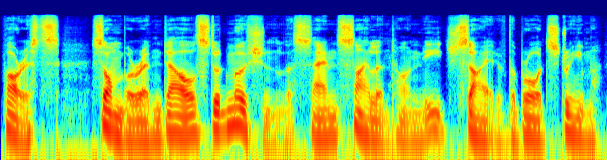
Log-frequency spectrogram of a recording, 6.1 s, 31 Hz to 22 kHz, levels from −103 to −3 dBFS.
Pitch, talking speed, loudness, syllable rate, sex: 90 Hz, 160 wpm, -20 LUFS, 3.7 syllables/s, male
